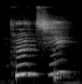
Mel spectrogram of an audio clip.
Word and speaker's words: petit: La même chose pour le mot petit dans la deuxième phrase et le mot violet. Les deux mots se terminent par T. Je la vois, mais je ne la prononce pas.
